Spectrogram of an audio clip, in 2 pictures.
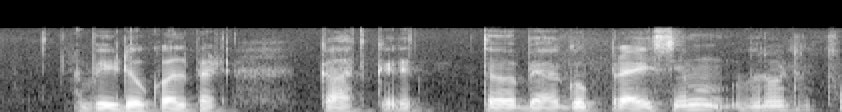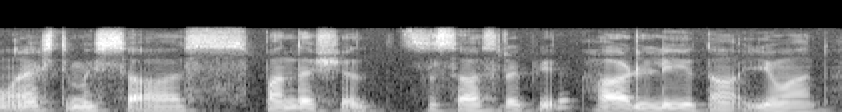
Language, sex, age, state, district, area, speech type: Kashmiri, male, 30-45, Jammu and Kashmir, Kulgam, rural, spontaneous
